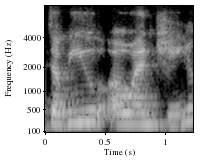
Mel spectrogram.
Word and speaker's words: Huang: my name is huang you can say it like w-o-n-g like wong um like you're going the wrong way but i will help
